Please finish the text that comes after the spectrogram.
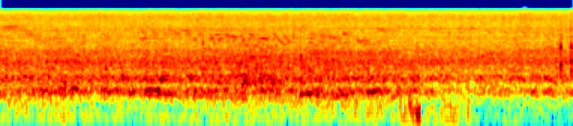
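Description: Honeybees at a master beekeeper's apiary, working hard on an acacia nectar flow, make a dense, constant drone from many bees close by at a teaching hive.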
